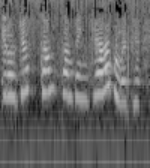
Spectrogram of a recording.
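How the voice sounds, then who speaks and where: An actress playing a sweet, anxious young daughter in a 1940s radio serial, pleading and solicitous. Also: female voice, very high voice, quick pace. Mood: anxious, affectionate. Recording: noisy old 1940s radio recording.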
